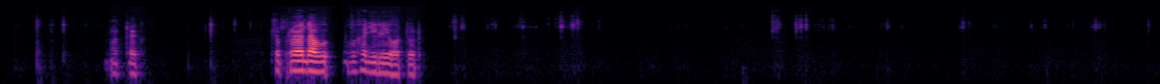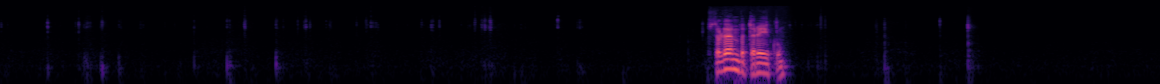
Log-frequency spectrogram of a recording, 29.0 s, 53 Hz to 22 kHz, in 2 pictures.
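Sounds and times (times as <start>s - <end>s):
plastic toy bricks clicking: 5.6s - 7.6s, 9.6s - 11.3s, 12.0s - 16.1s, 17.3s - 20.7s.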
